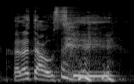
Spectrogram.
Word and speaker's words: Fedotowsky: Oh, how did you say it again? – Fedotowsky. Ali Fedotowsky.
